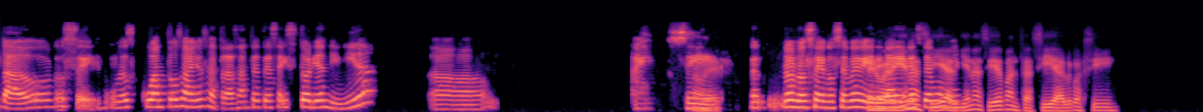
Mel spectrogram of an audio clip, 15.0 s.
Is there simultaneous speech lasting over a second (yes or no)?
yes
